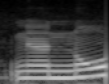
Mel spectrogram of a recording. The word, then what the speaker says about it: know: जैसे नाइट में एन के बाद आई, एन नो में एन के बाद ओ और उसी तरह नाइफ में एन के बाद आई है।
